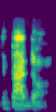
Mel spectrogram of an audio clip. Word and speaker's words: Ibadan: He was a national hero, fought a big fight in a city of the city of Ibadan in Nigeria, or Ibadan. Let me pronounce that properly.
